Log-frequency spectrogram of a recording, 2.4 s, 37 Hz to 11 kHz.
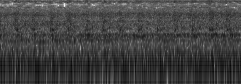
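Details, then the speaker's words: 1971 Ford F100 V8 after replacing a clicking part and fixing a fuel system leak. Deep, even idle with a steady low rumble and no misses or knocks; all cylinders firing. Normal idle. "Not bad."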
